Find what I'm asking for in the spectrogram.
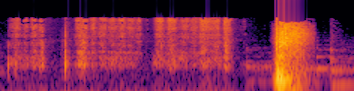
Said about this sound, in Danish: Eller skrive den på et stykke papir i din pung,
